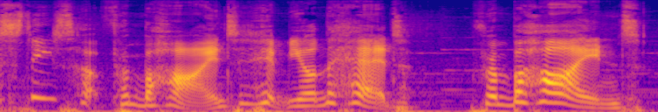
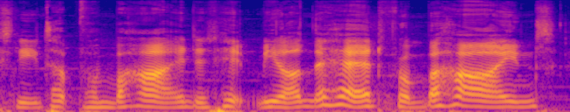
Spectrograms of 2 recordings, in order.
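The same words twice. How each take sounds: First: It is read in a put-on character voice. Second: It is read in the speaker's ordinary voice. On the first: The speaker calls it right. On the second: The speaker calls it wrong.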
